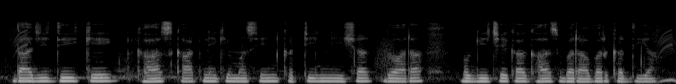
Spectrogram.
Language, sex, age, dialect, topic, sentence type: Hindi, male, 18-24, Hindustani Malvi Khadi Boli, agriculture, statement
